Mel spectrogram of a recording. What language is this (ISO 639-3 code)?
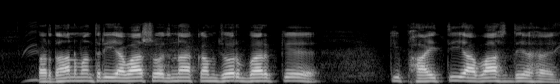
mag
